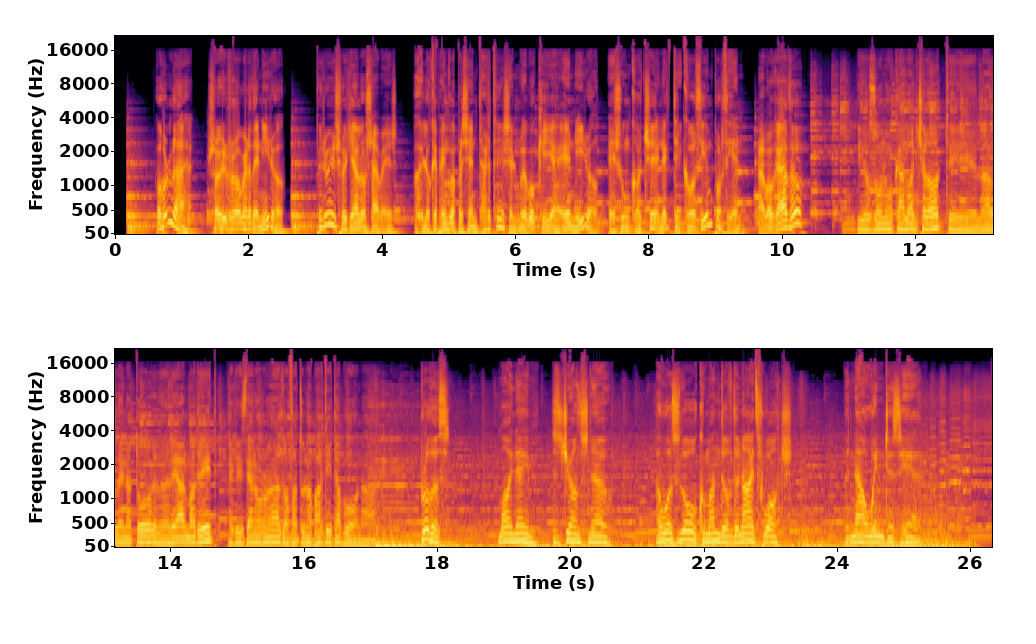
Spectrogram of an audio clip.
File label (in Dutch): spaans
